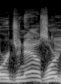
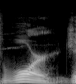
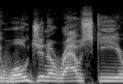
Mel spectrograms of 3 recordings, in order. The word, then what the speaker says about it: Wojnarowski: Adrian Wojnarowski is how you say it. Yes. – When I used to work over at Fox, they made it very clear it's Wojnarowski.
